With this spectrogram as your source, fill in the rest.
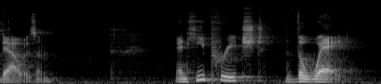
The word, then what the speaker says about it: Taoism: You'll sometimes see Taoism with a T in English, but it's still pronounced Taoism.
